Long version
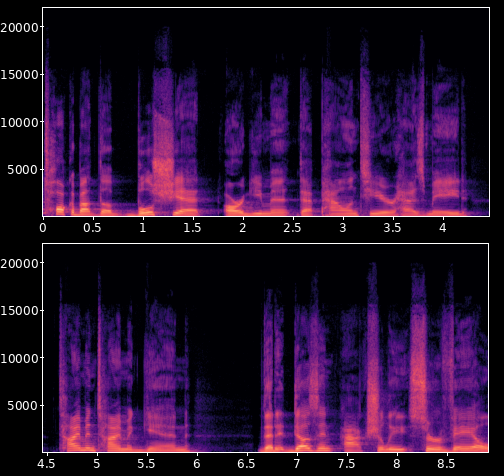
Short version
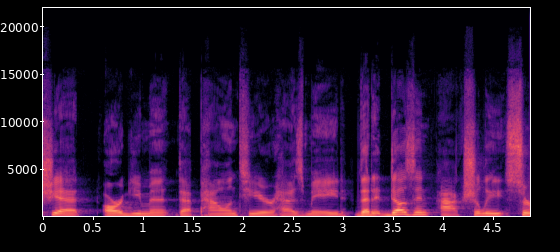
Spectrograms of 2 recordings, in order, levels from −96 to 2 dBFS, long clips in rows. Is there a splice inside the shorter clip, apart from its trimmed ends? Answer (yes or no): yes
